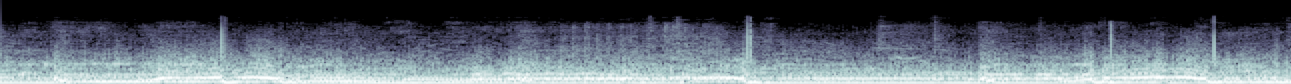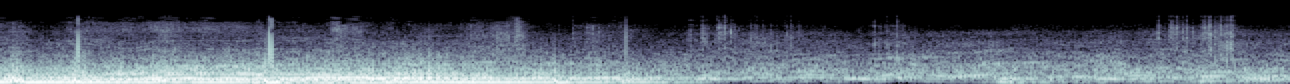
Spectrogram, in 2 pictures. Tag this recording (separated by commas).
Music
